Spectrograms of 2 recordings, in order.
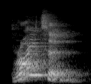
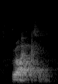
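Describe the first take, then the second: First: High, loud, outraged scream of the word. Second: Said in the usual way. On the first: Acted. Wife screaming at her husband's answer, outraged. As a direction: shriek it back at him in disbelief. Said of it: "she screamed".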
